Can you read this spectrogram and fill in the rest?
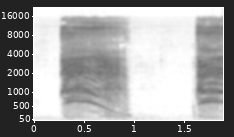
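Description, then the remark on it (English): A loud, harsh bald eagle screech sound effect with a rising then falling pitch, followed by a brief pause and a second screech starting, clear with no talking. “Where's that bald eagle? Damn, you had that queued up.”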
